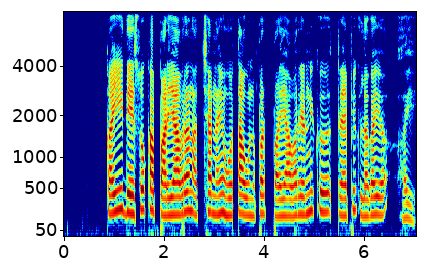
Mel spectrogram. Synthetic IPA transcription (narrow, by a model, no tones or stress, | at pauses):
kɐid̪eːsõkapɐɾjaːwəɾənɐtːʃʰanɐɦĩɦoːt̪aʊnpəɾpəɾjaːwəɾnɪkʈɾɛːpʰɪklɐɡəj | ɦɛi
